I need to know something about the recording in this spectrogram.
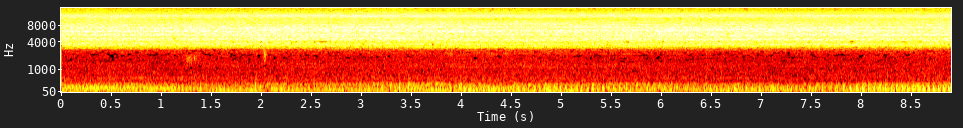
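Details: Cicadas recorded on a walk outdoors: a dense, unbroken high-pitched buzzing drone holds steady throughout, over a low rumbling background of wind or movement.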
